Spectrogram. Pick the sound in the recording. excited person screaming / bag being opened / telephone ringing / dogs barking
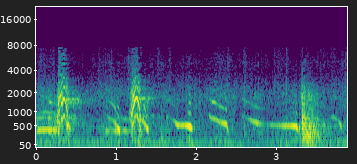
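dogs barking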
